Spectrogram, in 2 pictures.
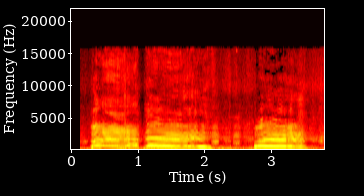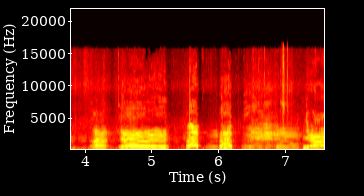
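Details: A Rottweiler in defense training gives a run of drawn-out, tonal barks that arch up and fall away.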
